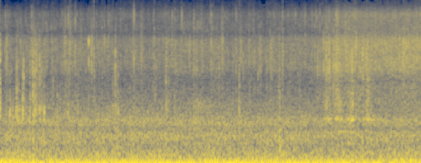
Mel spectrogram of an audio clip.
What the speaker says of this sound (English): we're gonna add the rice, which is already cooked pretty much. You just gotta saute it down.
